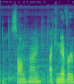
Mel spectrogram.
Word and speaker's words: Sondheim: going around like remaking a lot of these songheim Sondheim song Sondheim is that right Stephen Sondheim Sondheim I can never pronounce the right name right I know it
